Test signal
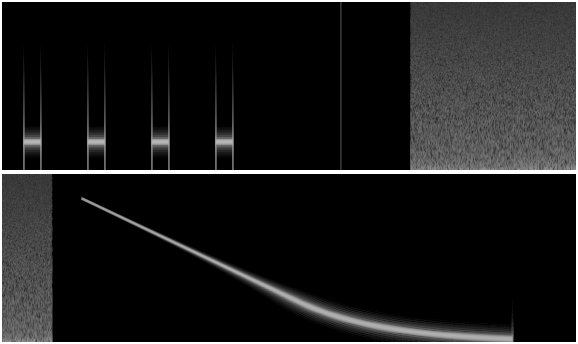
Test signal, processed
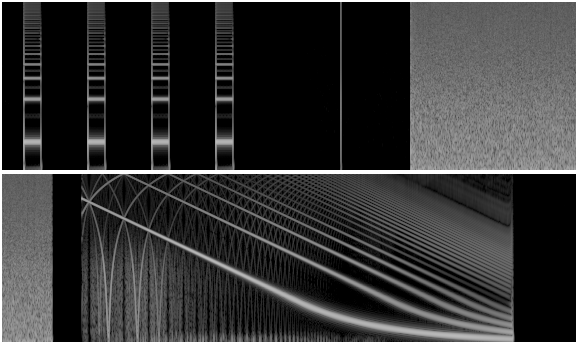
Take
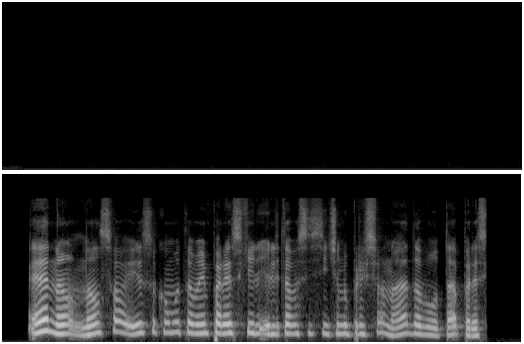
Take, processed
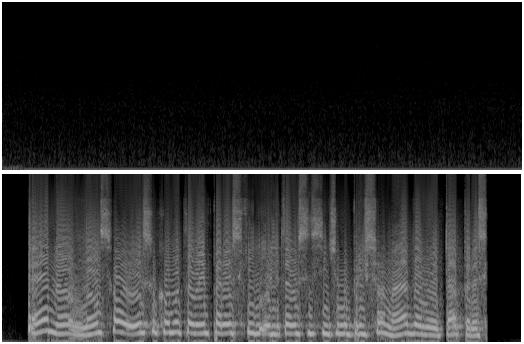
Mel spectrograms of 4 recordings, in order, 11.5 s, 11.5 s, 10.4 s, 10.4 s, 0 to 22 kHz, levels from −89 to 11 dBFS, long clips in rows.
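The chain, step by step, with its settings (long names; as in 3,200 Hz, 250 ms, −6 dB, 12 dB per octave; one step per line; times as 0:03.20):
low-shelf EQ 390 Hz −3.5 dB
reversed playback
downward compressor 6 to 1, threshold −31 dBFS
reversed playback
leveller curve on the samples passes 5
multiband upward and downward compressor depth 100%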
